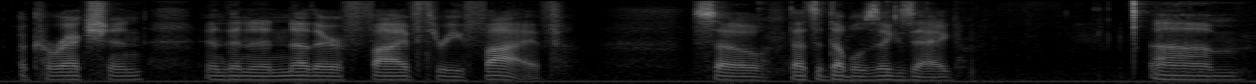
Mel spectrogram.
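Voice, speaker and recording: Male analyst, lowish pitch with a very sharp, bright edge, informal tutorial delivery, close and dry. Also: clear, resonant tone, no echo. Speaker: market analyst presenter. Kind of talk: informal screen-share chart commentary.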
